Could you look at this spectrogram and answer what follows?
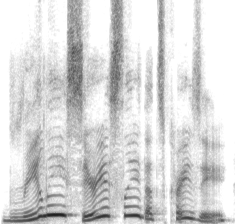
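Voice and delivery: astonished, voice leaping up; reacting in disbelief; surprised. Shown as a demonstration. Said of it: "So expressing surprise".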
